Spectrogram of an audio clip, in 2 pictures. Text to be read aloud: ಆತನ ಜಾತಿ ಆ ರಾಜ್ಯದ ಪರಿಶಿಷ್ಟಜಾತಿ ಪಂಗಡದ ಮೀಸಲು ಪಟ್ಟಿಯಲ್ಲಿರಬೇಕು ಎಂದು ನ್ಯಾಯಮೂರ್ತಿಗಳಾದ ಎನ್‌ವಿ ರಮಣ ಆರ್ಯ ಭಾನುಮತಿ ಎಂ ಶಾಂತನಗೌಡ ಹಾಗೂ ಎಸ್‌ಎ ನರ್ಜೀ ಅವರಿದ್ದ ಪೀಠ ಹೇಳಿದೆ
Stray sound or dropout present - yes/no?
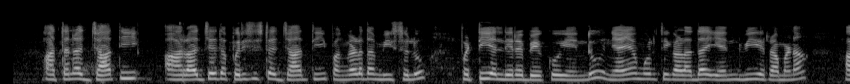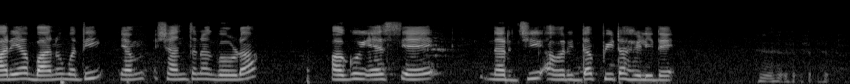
yes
